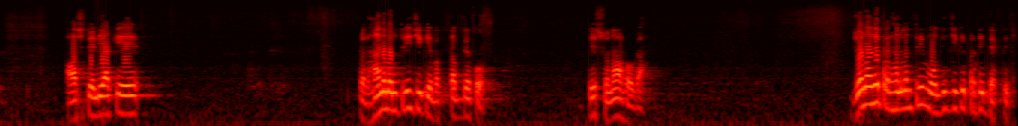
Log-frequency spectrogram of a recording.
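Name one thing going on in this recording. A middle-aged man speaks firmly into a microphone in short bursts with pauses between them.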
